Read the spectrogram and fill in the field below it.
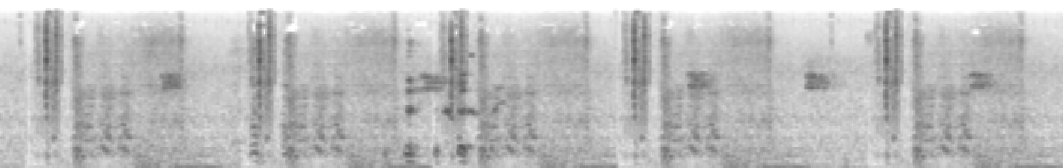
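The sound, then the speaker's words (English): Racing car engines start up and rev loudly, with several sharp roaring bursts rising and falling over a steady, rumbling engine drone throughout. “Start your engines.”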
